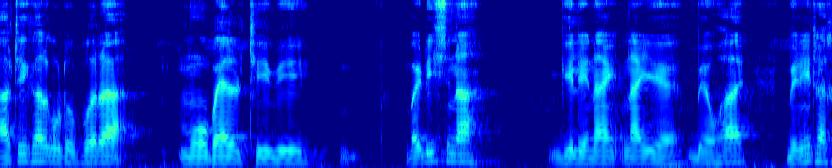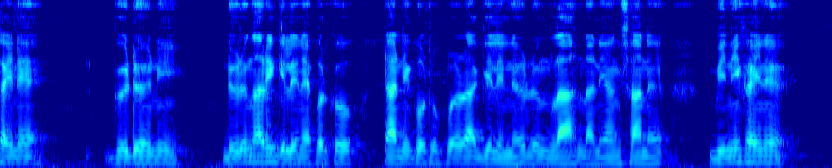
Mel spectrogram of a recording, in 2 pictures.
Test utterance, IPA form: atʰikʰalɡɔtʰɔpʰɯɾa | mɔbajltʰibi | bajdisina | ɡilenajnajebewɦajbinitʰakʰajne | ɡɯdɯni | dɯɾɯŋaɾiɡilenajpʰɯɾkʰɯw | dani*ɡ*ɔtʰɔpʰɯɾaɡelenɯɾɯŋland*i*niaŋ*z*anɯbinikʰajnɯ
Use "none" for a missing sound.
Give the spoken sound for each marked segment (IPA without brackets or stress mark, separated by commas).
ɡ, a, s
